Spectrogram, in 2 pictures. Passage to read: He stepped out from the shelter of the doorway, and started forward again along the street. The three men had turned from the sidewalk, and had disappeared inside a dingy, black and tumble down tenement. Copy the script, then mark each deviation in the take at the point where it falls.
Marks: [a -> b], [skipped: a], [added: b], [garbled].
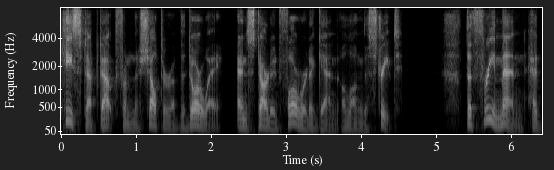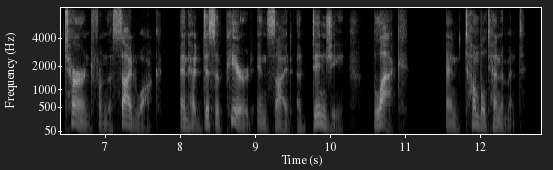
He stepped out from the shelter of the doorway, and started forward again along the street. The three men had turned from the sidewalk, and had disappeared inside a dingy, black and tumble [skipped: down] tenement.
